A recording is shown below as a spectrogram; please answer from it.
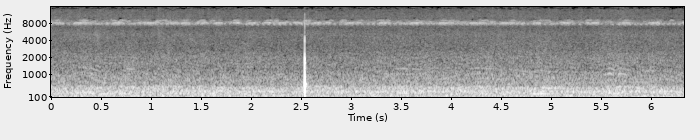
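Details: A honey bee (Apis mellifera) swarm hums as a steady, dense drone of many overlapping wingbeats, broken once by a sharp click.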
